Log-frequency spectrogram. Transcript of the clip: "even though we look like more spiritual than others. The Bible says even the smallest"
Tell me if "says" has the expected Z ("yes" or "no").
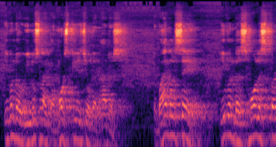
no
